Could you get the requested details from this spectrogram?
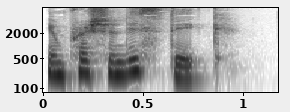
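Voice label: "impressionistic", British English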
